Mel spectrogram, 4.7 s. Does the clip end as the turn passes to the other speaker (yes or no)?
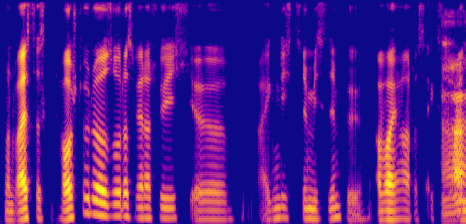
yes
